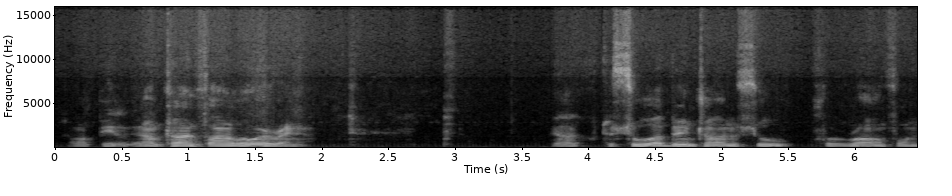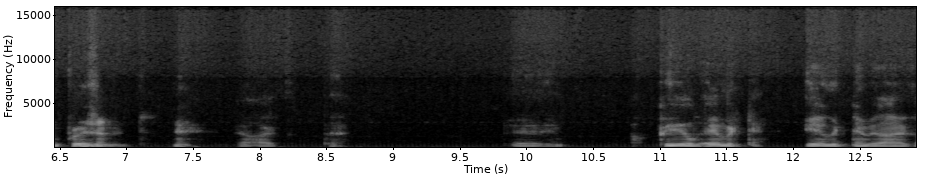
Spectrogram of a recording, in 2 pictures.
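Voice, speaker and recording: Rambling low-voiced man venting. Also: a little mellow, rough recording. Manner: rambling, frequent swearing, many fillers. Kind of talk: rambling personal vlog.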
